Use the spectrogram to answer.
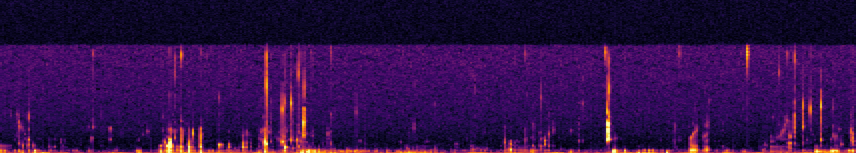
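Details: Recording of a woman's stomach growling: continuous low gurgling and rumbling with bubbling pops, normal gut movement; borborygmi.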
